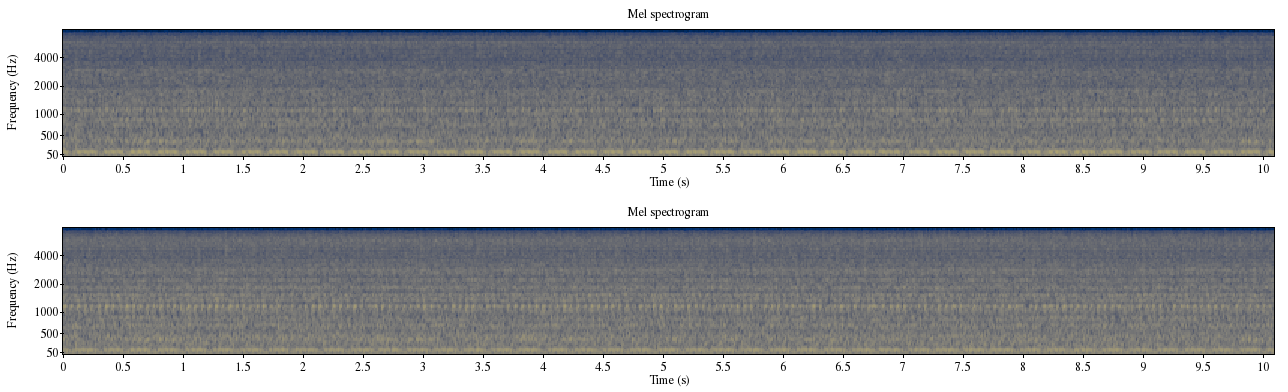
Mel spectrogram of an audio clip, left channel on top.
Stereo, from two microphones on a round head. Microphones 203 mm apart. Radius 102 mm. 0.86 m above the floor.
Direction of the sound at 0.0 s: 50° right (ahead or behind).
